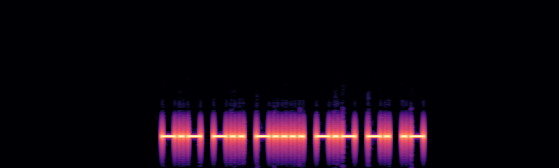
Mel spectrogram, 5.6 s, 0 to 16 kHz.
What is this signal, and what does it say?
Morse code, heard as a keyed tone, about 28 wpm, 700 Hz. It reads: KD6KNA
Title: USA Call Signs - 6 Characters - Repeated 2x - 28wpm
